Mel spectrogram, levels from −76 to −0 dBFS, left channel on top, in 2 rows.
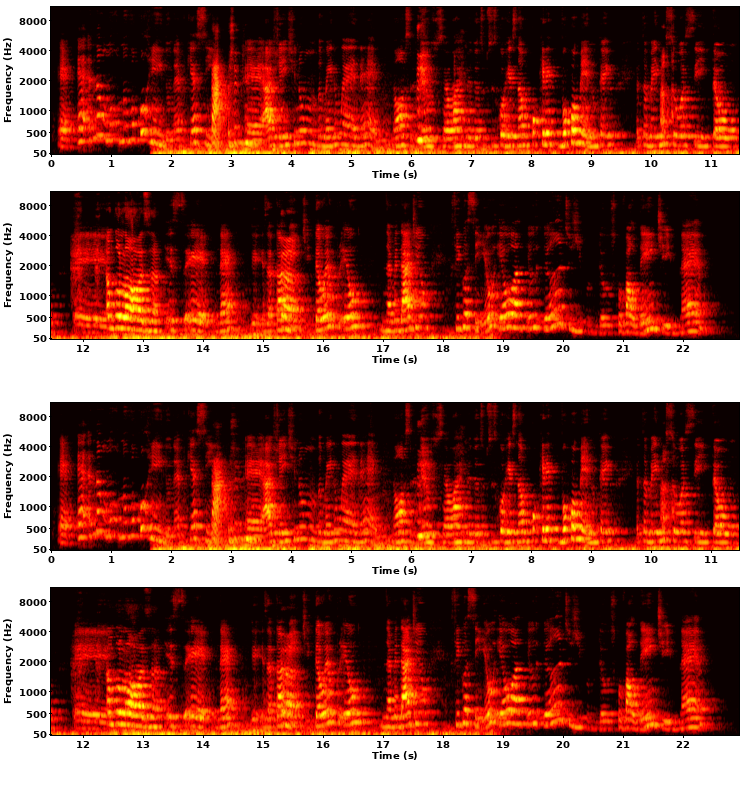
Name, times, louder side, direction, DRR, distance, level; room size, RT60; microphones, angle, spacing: voice 1, 0.1-2.8 3.2-9.4 9.9-11.5 11.8-12.5 13.4-15.6 15.9-16.7 16.9-17.7 18.2-22.3, left 1 dB, 5° right, 1 dB, 0.5 m, -29 dB
sound 1, 1.6-18.8, equal, 75° right, 0.9 m, -29 dB
voice 2, 2.7-3.4 6.1-6.3 10.2-10.3 11.8-13.3 15.3-15.6, left 2 dB, 80° left, 5 dB, 0.6 m, -24 dB
5.2 x 2.2 x 3.1 m, 0.80 s
head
